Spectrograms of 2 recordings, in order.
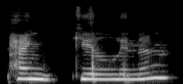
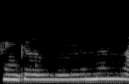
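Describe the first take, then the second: First: Slow, questioning "Pangilinan", drawn out with a rise; "Pangilinan" tried slowly, ending upward; unsure name attempt. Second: "Pangilinan" said softly and doubtfully; a soft, tentative "Pangilinan"; unsure second attempt. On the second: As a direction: try "Pangilinan" much more quietly, unsure. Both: Real, not acted. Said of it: "I don't know".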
